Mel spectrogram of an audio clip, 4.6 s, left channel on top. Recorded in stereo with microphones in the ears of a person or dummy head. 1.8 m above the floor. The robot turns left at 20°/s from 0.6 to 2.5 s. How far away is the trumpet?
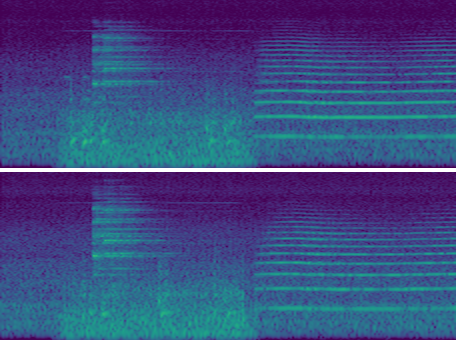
About 4.5 m.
